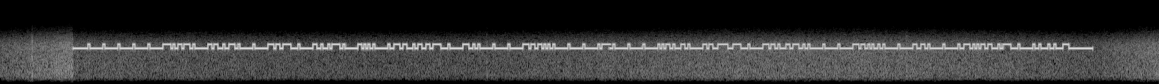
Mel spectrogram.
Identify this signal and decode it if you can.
RTTY (50 baud, 450 Hz shift), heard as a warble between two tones, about 2300 Hz centre. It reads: LA OPERACION RESULTO UN FIASCO.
